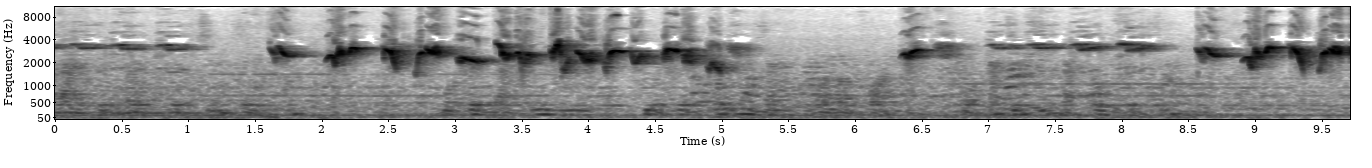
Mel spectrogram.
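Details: Robin kept in a small cage, singing gacor (vigorously): a steady high whistled note, then rapid warbled phrases of sliding, bubbling notes from about 1.6 to 5 seconds, a pause, and another whistle-and-warble phrase; faint low hum behind.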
